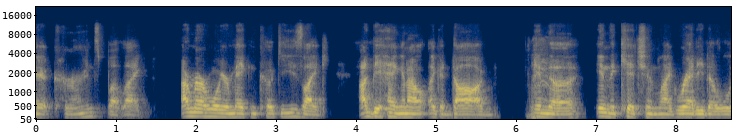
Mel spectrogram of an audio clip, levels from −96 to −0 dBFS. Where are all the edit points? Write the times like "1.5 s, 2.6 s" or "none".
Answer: none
